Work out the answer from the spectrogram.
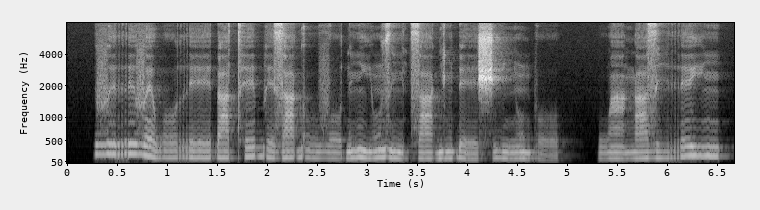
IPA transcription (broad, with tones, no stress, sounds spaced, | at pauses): v ɪ˦ r ɪ˦ v ɛ˨ w oː˨ r eː˨ ɗ a˨ tʰ e˦ b e˨ z a˦ ɡ uː˨ v o˨ ɗ ĩ˦˨ j ũ˦ z ĩ˨ t͡s a˦ ɡ ĩ˦ ɗ eː˨ ʃ i˦˨ ɲ ũ˦ b oː˨ | w ã˨ ŋ a˦ z i˦ r e˦ j ĩ˦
